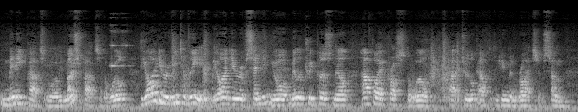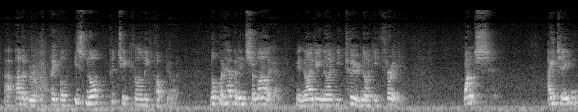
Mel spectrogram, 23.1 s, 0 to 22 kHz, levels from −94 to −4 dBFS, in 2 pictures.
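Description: Right from the start and all the way through, there's imaging from linear upsampling. It sounds like the audio was brought up from around 22 kHz to 48 kHz by straight-line interpolation. The top end is dulled, and a faint mirrored copy, roughly 40 dB down, sits between about 11.03 and 22.05 kHz, adding a light metallic shimmer to bright, hissy sounds.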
